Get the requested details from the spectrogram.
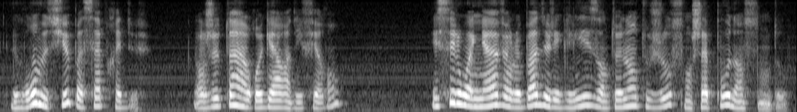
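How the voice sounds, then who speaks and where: A woman narrating a classic novel as an audiobook in a measured storytelling voice. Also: medium pitch, dark tone. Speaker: audiobook reader.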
